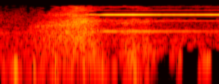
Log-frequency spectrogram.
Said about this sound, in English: That's a loud mobile phone.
